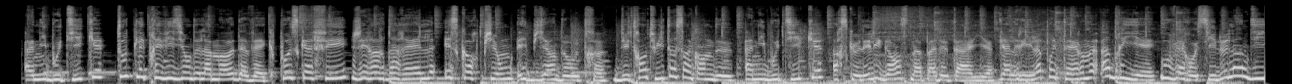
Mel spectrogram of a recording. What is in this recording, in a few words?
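French female, advert; FR F PUB; Français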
